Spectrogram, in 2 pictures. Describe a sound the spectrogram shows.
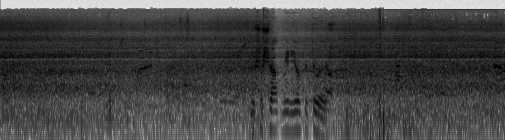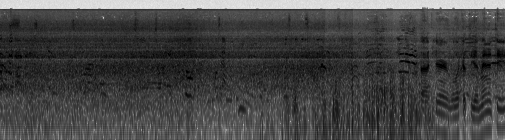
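Children and adults chatter and call out across an open beach.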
